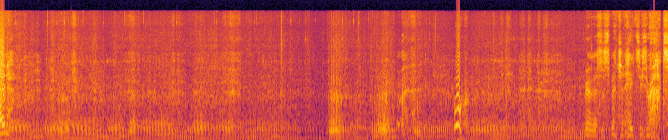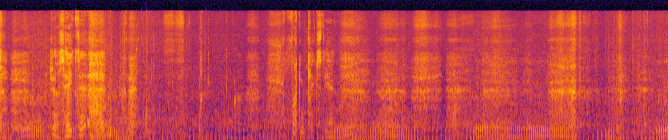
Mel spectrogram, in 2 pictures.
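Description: A dirt bike engine revs and putters up close.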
